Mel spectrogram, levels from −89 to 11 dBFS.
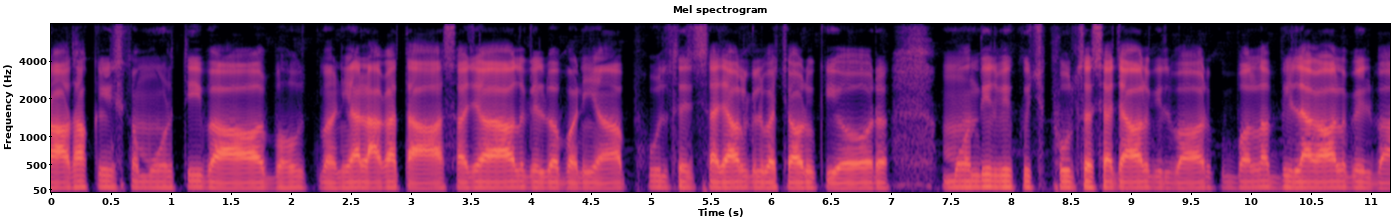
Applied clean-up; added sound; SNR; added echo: none; none; none; none.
